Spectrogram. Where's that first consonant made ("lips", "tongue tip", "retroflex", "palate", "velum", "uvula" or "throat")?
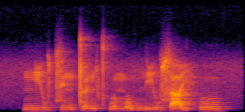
velum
